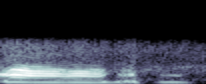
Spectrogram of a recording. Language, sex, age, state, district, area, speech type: Goan Konkani, female, 30-45, Goa, Quepem, rural, conversation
